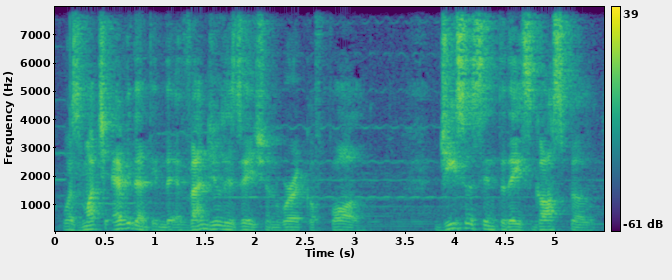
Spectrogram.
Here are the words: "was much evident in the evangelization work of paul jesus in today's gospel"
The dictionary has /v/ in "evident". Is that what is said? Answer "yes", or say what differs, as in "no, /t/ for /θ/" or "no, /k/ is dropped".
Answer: yes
